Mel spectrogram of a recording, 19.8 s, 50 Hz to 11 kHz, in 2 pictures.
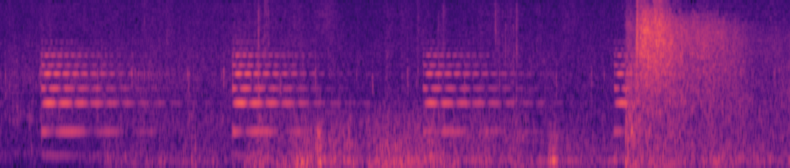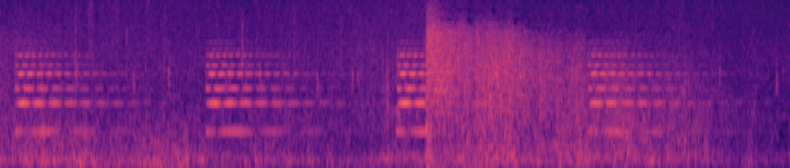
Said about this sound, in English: And then on the 12th ring, it's over. The storm just kind of fades away. How timely, like right at midnight.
